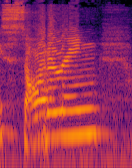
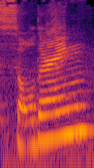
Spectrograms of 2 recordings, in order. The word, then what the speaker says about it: soldering: Also, for everyone who is not in the United States, we say soldering. I know everywhere else pretty much says soldering because there's an L.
